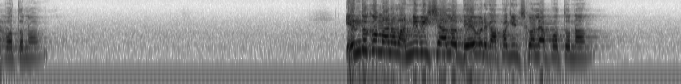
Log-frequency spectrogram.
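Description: A man speaks with animation into a microphone, with long pauses.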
